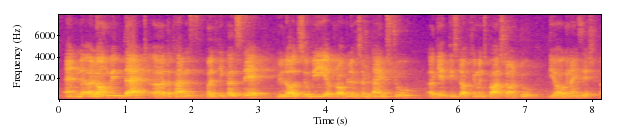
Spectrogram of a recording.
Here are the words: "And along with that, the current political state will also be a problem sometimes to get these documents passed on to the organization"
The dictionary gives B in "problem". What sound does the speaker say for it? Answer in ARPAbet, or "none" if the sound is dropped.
B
